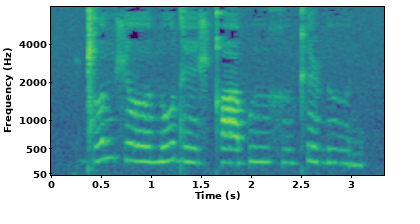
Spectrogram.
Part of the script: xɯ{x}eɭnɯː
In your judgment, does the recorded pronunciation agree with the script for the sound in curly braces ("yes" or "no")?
no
